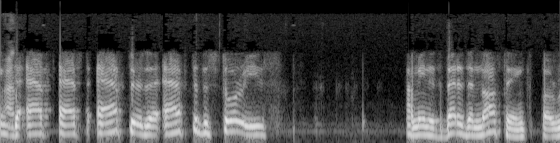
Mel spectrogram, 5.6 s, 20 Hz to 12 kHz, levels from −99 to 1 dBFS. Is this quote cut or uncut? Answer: uncut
